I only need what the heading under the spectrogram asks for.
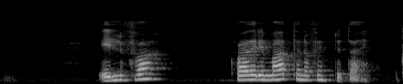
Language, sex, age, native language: Icelandic, female, 60-69, Icelandic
